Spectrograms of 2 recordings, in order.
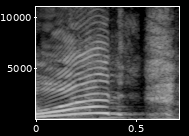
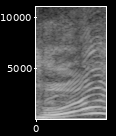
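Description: First: A much higher squeaky "What?", fully incredulous; exaggerated shock. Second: A high, laughing "What?" in mock disbelief; surprised yelp, half laughing; mock shock. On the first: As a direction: shriek it in total disbelief. Second, bigger shocked reaction. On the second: Shocked reaction retold, laughing.

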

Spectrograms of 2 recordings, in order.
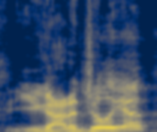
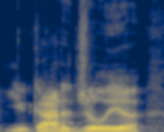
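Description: First: Imitated supporters now unsure, higher and rising; retold doubtful encouragement. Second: Imitated supporters cheering her on; lightly voiced "you got it" as a statement; retold encouragement. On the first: Fans reacting to her dating a rapper, doubtful questioning cheer. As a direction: turn the cheer into a high question. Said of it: "folks were like". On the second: Fans backing an actress through drama, mock encouragement. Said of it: "people were like".

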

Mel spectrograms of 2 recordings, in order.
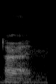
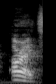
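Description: First: Said in the usual way. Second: A louder, higher call to move on; host rallying into the next segment; louder, brisk reset. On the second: Real, not acted. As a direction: punch it up to start the next topic. Wrapping up, moving to next topic.

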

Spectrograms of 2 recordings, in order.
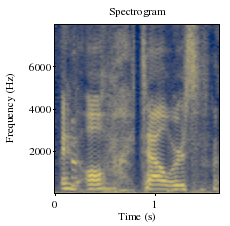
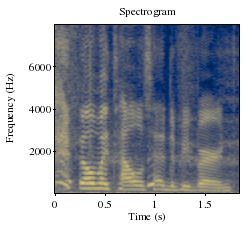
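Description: First: Laughing through the words; giggling, losing composure. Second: Said in the usual way. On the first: Real, not acted. Reading while laughing.

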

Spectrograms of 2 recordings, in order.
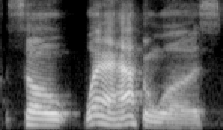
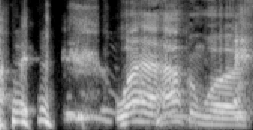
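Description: First: Said in the usual way. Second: Laughing through a mock excuse. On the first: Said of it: "whenever you hear what had happened was". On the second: Host jokingly acts out an excuse-maker's catchphrase, laughing and higher. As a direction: play the guilty storyteller with a laugh. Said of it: "about to hear some excuses".

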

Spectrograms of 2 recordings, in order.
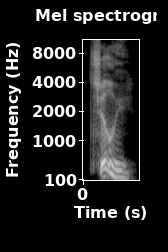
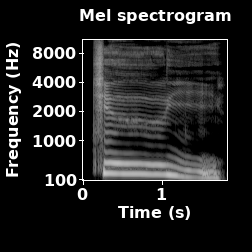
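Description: First: Said in the usual way. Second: CHILI stretched very long and soft; drawn-out word. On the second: Acted. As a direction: draw out the vowels of "chili", gliding slowly down. Alien savours the word aloud.

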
